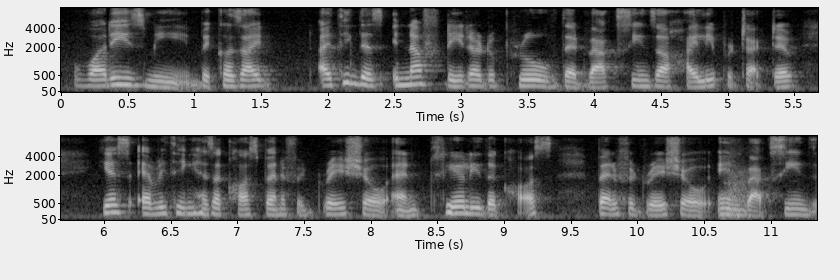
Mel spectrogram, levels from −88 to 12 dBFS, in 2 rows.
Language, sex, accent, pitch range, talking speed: English, female, Indian, 155-200 Hz, 165 wpm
